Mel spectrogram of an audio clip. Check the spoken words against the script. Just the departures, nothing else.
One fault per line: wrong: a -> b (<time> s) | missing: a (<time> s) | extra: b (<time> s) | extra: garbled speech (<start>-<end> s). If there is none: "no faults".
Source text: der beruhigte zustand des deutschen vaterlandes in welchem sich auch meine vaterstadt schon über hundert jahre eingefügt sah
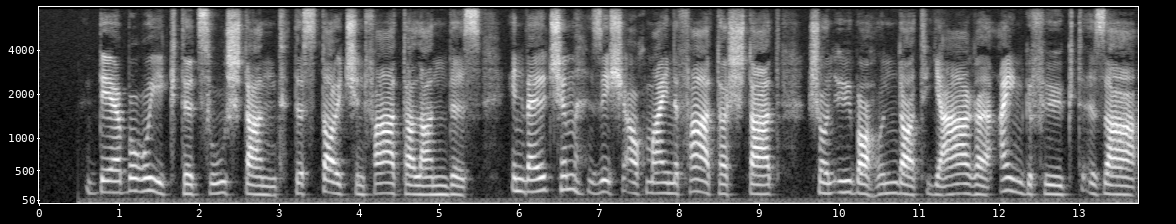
no faults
